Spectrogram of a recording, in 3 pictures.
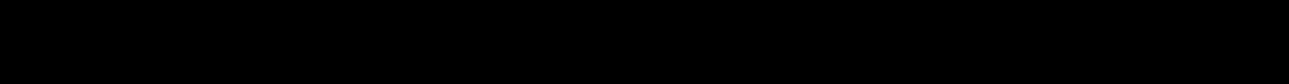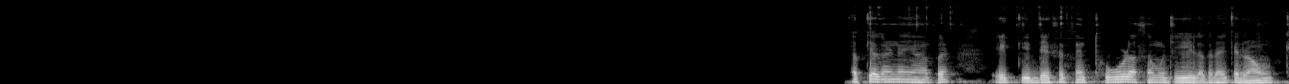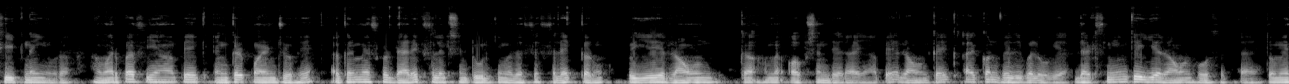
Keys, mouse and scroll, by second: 4.8 space, 5.0 click, 5.3 space, 6.4 click, 6.5-12.2 drag, 12.4 space, 12.9 click, 13.0 space, 14.4-18.8 drag, 18.8 space, 19.1 click, 19.3 space, 20.0 scroll down 1, 20.3 space, 20.5 click, 22.1 scroll up 1, 22.6 space, 22.9 click, 23.2 space, 23.9 click, 24.8 space, 25.0 click, 28.5 scroll up 1, 31.4 click.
